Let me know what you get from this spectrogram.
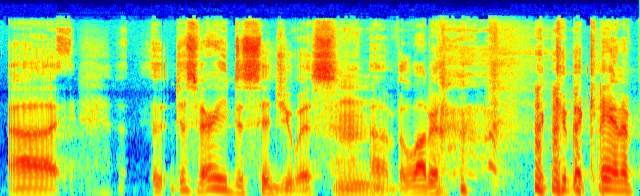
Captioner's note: laughs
